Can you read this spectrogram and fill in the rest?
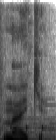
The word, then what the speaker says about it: Nike: Правильно говорить Nike.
